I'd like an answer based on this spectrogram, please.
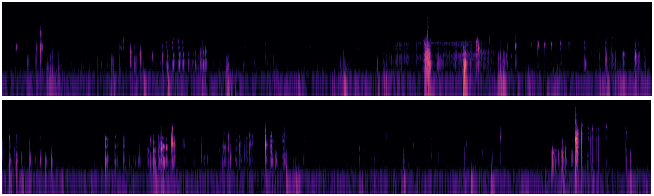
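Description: Scattered gurgles, squeaks and brief rumbles from the abdomen over a faint steady hum: ordinary stomach rumbling (borborygmi).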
